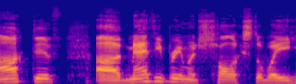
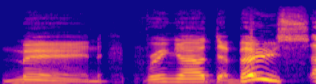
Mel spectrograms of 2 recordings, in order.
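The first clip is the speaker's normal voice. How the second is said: louder, drawn-out playful call; mock bass-booster; 3 semitones higher, 9 dB louder, much slower than usual. Co-host joking about blown speakers, mock booming call. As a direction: stretch it out big and loud.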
